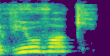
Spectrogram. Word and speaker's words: Villwoock: Como é que é a pronúncia do seu sobrenome e qual é a descendência dele? Meu sobrenome é Vilvock, Viu?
